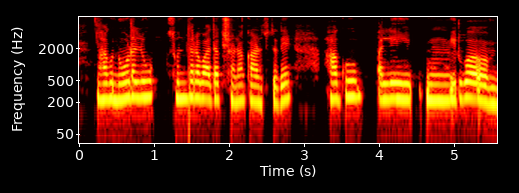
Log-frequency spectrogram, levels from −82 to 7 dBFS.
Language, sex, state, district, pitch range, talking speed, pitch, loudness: Kannada, female, Karnataka, Dharwad, 220-245 Hz, 95 wpm, 230 Hz, -16 LUFS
